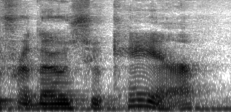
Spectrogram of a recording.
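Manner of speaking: plain reading voice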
